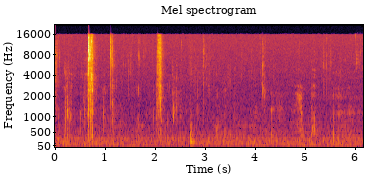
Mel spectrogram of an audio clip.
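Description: A young man chews and smacks his lips close to a microphone.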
